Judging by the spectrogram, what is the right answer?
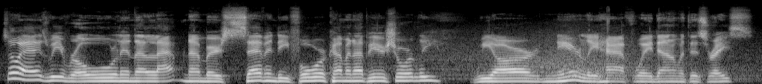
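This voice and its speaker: A man's voice: fairly high pitch, fairly even intonation, unhurried, few pauses, a bit bright, slight background noise. A young man giving folksy play-by-play commentary on a sim race, joking and calling to "folks", while losing his voice.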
